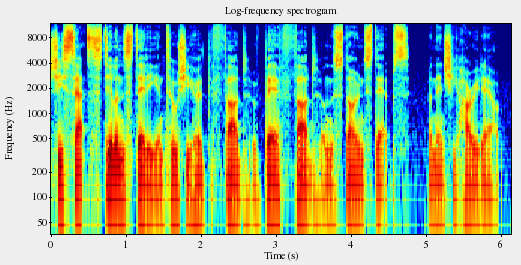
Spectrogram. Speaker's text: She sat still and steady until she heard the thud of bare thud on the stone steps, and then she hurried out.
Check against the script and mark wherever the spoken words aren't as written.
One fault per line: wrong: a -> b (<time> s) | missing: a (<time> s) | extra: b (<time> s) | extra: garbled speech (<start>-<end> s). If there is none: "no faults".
no faults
